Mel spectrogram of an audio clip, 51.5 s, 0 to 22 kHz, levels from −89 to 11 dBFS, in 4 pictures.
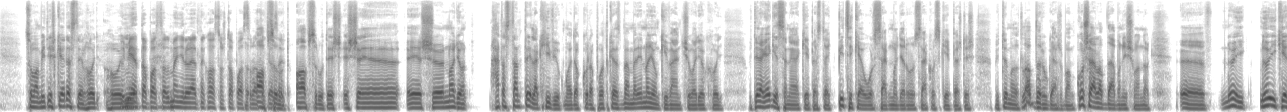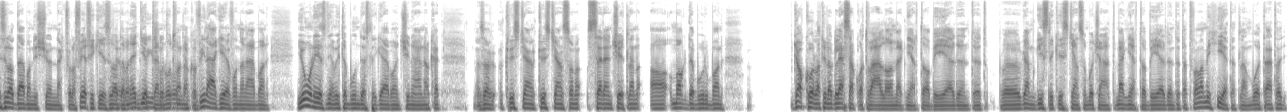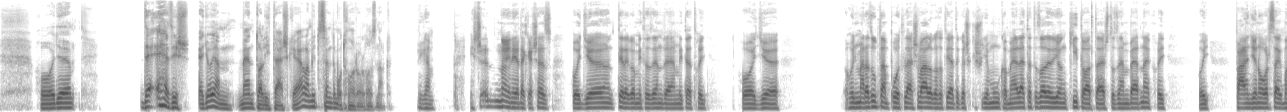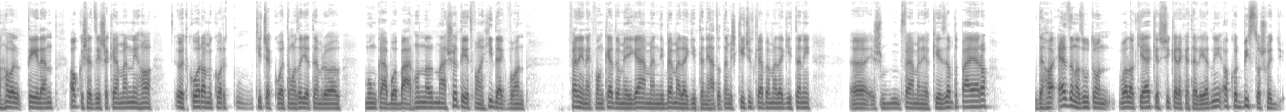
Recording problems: wrong speed and pitch; too fast and too high; 1.5 times normal speed

